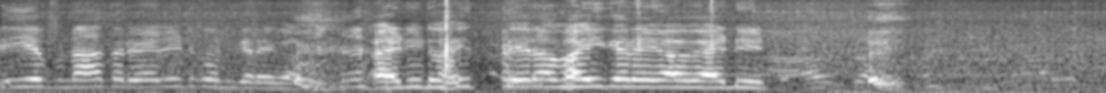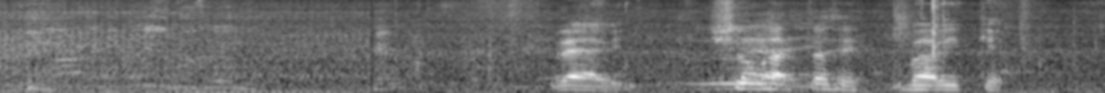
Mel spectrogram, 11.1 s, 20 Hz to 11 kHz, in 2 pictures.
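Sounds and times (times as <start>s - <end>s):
motor vehicle rumbling: 0.0s - 11.0s.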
